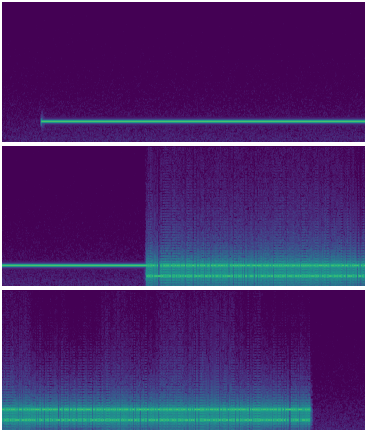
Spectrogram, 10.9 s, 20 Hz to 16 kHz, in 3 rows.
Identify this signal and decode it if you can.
Cassette data (Kansas City type), 300 baud, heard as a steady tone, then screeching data.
